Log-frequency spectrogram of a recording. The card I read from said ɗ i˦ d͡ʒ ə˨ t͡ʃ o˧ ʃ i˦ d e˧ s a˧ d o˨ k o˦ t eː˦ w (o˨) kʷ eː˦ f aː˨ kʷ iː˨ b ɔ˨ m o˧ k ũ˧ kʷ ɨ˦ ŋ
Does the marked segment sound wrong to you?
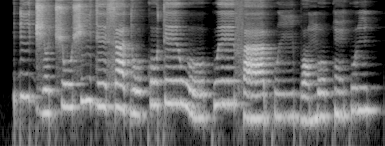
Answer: yes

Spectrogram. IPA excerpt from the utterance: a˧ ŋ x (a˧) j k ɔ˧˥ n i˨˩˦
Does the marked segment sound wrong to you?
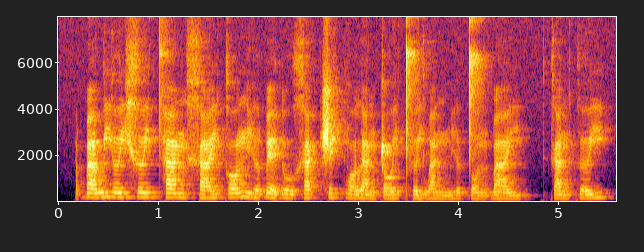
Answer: yes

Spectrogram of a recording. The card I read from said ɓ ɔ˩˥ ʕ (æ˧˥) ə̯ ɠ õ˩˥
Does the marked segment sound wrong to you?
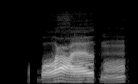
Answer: no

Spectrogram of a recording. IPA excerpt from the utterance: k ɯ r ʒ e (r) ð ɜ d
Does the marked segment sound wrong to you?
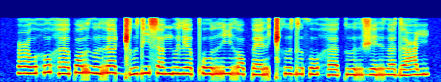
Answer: no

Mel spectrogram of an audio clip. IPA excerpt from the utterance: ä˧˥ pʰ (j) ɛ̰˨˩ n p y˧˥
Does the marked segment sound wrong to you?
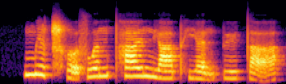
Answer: no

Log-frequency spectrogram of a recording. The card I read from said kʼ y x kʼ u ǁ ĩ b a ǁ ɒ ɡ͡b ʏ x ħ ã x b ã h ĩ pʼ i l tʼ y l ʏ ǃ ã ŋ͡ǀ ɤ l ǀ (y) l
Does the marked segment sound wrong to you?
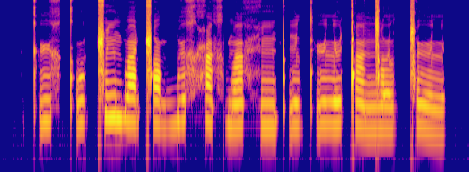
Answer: yes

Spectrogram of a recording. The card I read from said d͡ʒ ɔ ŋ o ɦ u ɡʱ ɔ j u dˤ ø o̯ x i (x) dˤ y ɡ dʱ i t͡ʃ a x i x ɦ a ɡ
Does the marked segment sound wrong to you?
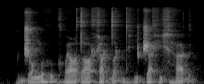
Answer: yes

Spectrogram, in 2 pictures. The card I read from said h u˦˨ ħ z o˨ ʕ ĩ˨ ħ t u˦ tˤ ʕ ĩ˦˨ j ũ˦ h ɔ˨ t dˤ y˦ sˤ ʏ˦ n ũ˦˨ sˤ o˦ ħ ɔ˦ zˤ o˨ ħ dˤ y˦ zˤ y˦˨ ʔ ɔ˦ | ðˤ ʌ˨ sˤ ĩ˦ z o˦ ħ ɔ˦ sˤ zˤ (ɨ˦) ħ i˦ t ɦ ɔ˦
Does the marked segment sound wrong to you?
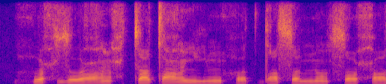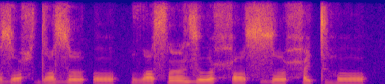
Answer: yes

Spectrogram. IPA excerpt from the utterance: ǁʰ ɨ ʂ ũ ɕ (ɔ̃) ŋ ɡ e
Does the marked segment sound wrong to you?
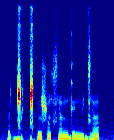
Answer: yes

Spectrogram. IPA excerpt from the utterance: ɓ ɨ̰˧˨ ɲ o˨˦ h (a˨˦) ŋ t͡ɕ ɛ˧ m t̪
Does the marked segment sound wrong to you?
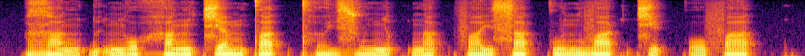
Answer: no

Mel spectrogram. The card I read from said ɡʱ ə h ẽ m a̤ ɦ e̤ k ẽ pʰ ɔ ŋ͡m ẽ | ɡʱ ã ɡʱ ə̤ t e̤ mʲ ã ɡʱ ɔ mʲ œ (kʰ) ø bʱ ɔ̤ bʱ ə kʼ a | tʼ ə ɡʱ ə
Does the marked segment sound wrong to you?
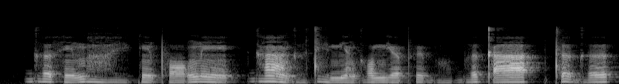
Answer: yes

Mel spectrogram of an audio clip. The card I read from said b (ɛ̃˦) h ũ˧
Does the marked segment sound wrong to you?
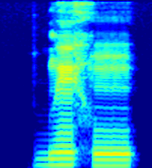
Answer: no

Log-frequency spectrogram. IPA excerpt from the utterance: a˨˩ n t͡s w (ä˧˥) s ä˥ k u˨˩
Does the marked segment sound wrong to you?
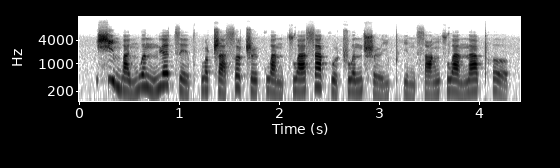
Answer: no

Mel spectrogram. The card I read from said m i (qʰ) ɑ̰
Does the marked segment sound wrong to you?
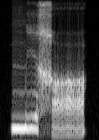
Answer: yes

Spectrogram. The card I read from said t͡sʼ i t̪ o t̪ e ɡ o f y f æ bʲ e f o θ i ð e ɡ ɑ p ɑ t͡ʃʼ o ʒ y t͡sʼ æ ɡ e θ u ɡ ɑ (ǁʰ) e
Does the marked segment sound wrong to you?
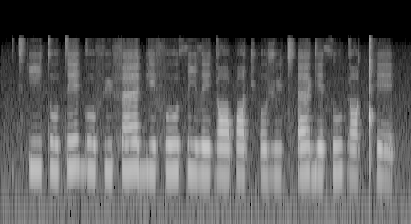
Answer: yes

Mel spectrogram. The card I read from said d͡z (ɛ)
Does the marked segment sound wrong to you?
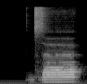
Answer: yes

